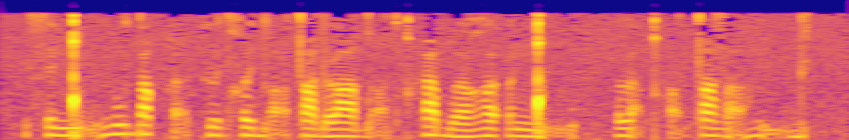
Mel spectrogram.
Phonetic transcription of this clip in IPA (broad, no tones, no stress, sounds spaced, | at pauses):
s e ŋ͡ǃ ṵ ɦ u d ɾ ɵ q ḭ k ʉ d χ i d o̰ tˤ e d ɹ a dˤ o̰ d qʰ e b ɐ ʁ ɐ ʔ ɐ ŋ͡ǃ ṵ | l a̰ qʰ o̰ d tˤ i zˤ ḛ ɦ ḭ d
